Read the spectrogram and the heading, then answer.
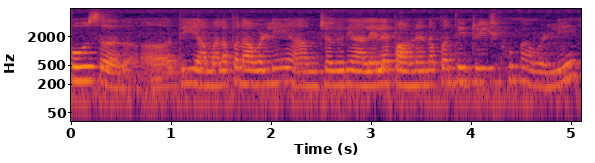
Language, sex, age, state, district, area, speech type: Marathi, female, 30-45, Maharashtra, Yavatmal, rural, spontaneous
